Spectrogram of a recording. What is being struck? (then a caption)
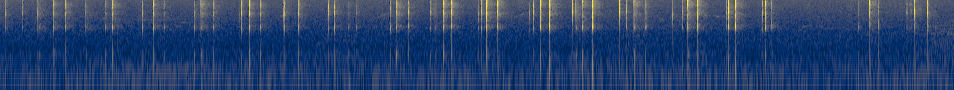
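Plastic squeeze bottle filled with honey. Long nails tap and scratch the label and orange flip cap of a mid-sized plastic squeeze bottle filled with honey. Quick, dry clicks with bright edges come in uneven clusters throughout. A steady low hum sits underneath.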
